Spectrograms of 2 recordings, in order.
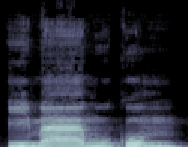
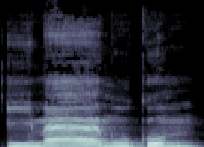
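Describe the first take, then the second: The two takes are said the same way.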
